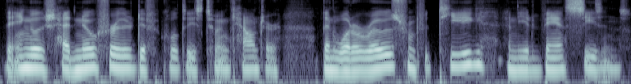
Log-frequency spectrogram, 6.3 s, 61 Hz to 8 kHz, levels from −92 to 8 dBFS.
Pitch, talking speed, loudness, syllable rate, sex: 150 Hz, 160 wpm, -17 LUFS, 5.7 syllables/s, male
